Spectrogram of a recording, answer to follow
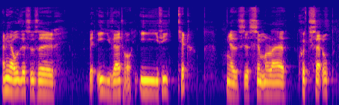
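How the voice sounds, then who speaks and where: A middle-aged man from the UK, a radio hobbyist chatting casually through an old catalogue, rambling and unhurried with lots of fillers and restarts. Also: medium pitch, fairly even intonation, mellow. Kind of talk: casual reminiscing commentary.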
